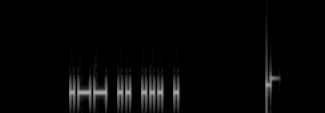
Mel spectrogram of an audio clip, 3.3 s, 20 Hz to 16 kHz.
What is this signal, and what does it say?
Morse code, heard as a keyed tone, about 30 wpm, 700 Hz. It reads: WISE
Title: Sentences from Top 1600 Words - New Word Drill - 30wpm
